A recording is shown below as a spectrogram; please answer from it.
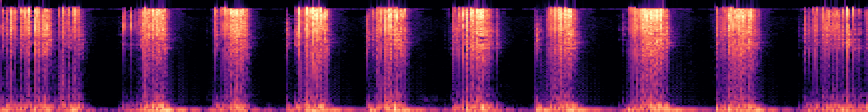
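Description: Long black and glitter acrylic nails scratch fast on both sides of the round woven steel mesh grille of a Blue Yeti microphone with a hollow head. The scratching comes in quick, rhythmic bursts of rough, scraping noise. A heavy, booming low rumble dominates, with a thin bright hiss on top.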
